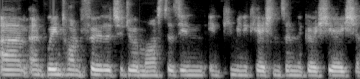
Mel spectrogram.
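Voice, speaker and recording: The speaker has a South African accent and sounds somewhat breathy. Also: woman. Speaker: communications leader, former diplomat. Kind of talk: interview. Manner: hesitant, many filler words.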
